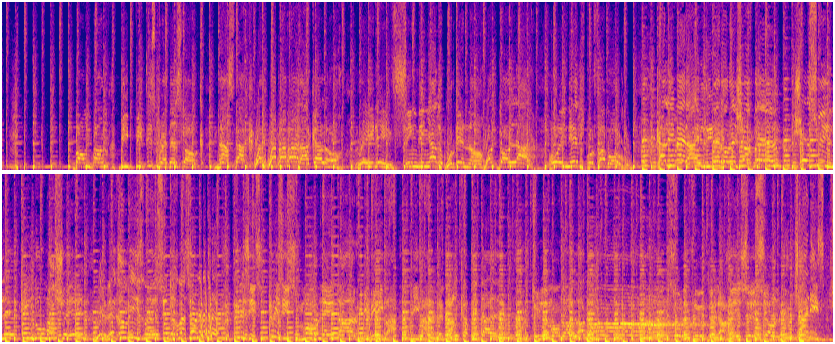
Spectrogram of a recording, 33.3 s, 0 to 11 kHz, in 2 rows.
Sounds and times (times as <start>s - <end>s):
Music: 0.0s - 33.2s
Sound effect: 4.9s - 6.1s, 20.5s - 21.0s.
